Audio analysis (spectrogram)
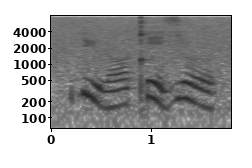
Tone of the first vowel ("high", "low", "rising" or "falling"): falling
